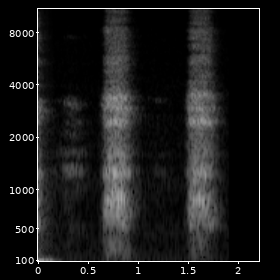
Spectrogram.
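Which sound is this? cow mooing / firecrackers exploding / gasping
gasping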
